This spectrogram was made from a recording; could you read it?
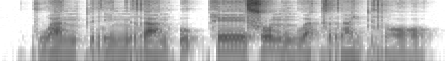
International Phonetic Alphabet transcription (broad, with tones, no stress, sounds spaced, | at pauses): k w a˩˦ n p r i˩˦ n r a˨˩ n ʔ u˥˩ k̚ h eː˥˩ s o˥˩ n ŋ u˦˥ a̯ k r a˧ j p r ɔː˧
